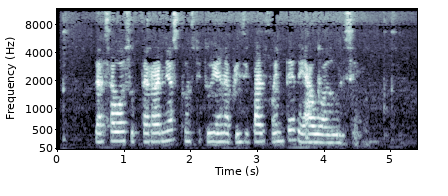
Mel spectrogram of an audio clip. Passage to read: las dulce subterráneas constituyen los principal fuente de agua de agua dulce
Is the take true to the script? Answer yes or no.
no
